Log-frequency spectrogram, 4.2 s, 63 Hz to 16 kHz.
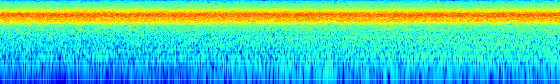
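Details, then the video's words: Chorus of cicadas in trees on May 31, 2024, producing a continuous shrill droning hiss, very loud and constant from start to finish without any break in rhythm. "91+ dB Cicada Singing."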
